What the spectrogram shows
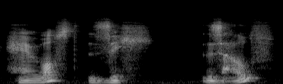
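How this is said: It is said with a pause before zelf.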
